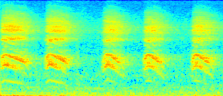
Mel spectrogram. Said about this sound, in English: See, that stupid bird is warning all the matis that I'm walking through here.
